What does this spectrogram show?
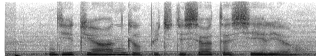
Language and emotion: Russian, neutral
